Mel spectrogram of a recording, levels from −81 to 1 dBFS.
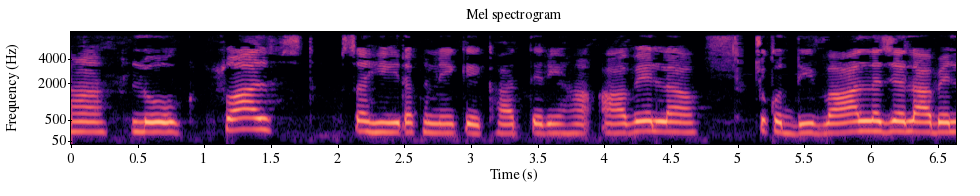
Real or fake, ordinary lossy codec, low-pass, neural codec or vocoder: real; MP3, 32 kbps; 7.2 kHz; none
